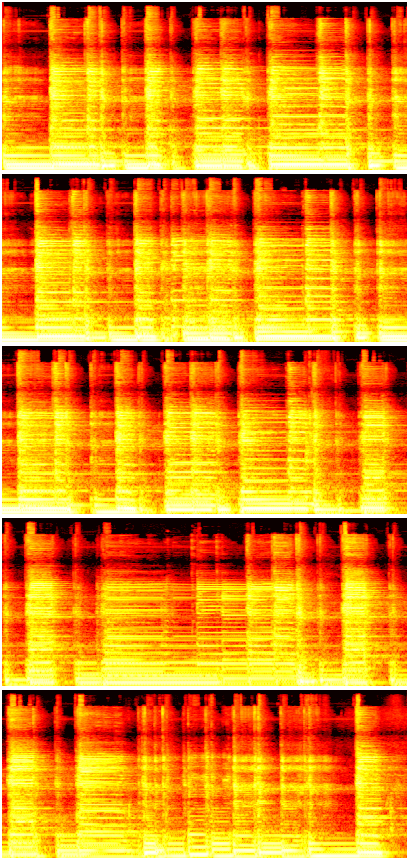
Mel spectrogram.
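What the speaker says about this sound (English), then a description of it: "Your in between the Strat and the Tele sounds like this." Reverend Eastsider S T-style electric guitar on the in-between Strat-Tele pickup position, played alone, bright and slightly twangy, with rhythmic strummed chords and short melodic runs, clean and fairly loud throughout.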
